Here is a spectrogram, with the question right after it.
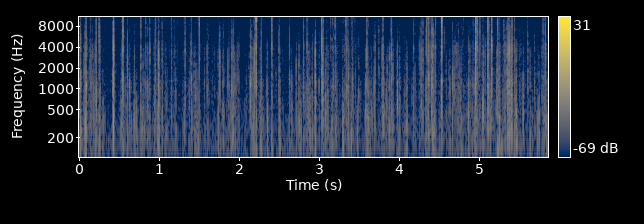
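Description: Fingertips with long manicured nails scratch and rub across a flat, thin white paper sheet lying on a dark table, with ringed fingers resting on the paper. The result is a quiet, dense run of quick, dry scratching ticks and rustles that are bright and high with almost no low end, with a few sharper nail clicks standing out.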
